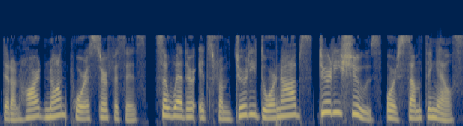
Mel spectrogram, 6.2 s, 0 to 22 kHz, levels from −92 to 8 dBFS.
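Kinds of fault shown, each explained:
Concealed Bluetooth headset packet loss: lost headset packets get patched with recycled waveform, giving brief buzzy blips before "porous surfaces", before "dirty shoes" at 3.7 s, and after it at 5.59 s.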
